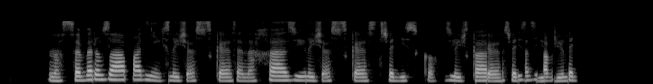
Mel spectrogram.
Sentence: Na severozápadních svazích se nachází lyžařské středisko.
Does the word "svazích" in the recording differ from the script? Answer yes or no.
yes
